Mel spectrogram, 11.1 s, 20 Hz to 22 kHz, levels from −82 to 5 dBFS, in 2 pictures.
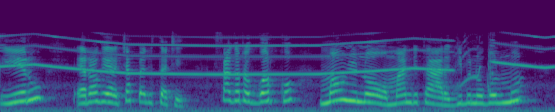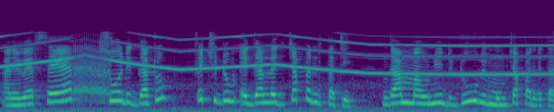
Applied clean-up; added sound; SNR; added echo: none; Animal; 7 dB; none.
